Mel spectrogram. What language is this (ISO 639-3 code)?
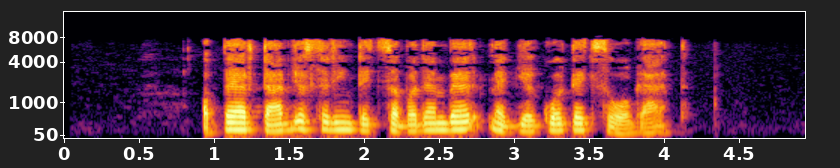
hun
